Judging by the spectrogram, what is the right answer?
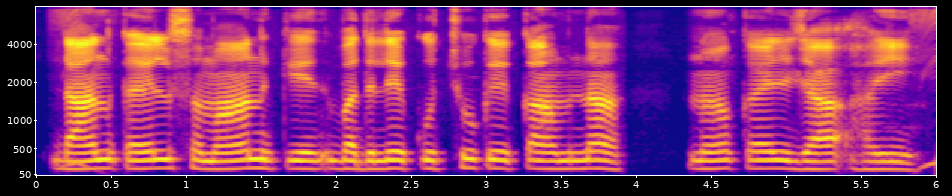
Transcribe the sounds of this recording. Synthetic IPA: d̪aːnkəɪlsəmaːnkebəd̪lekʊt͡ʃʰukekaːmna | nəkəɪld͡ʒaɦəi

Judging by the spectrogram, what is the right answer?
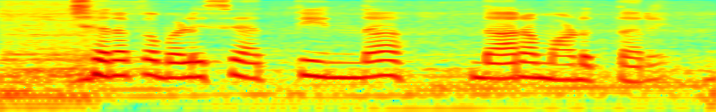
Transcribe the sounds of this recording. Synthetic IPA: t͡ʃʰɐɾɐkɐbɐɭisiɦɐt̪ːijind̪ɐd̪aːɾɐmaːɽut̪ːaːɾe

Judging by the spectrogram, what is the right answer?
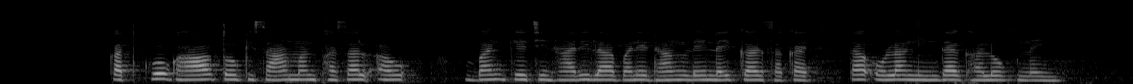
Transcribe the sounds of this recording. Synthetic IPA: kət̪koɡʱawt̪okɪsanmənpʰəsələʊ | bənket͡ʃɪnɦaɾilabəneɖʱəŋɡlenəikəɾsəkət̪əʔolənɪnd̪əjɡʱəloknəĩ

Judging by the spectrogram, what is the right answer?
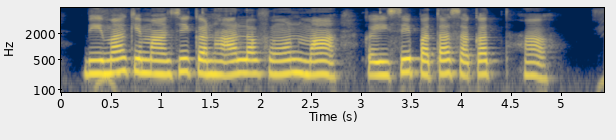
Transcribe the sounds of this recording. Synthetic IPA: biːmakemãːnsiənaːlafoːnmã | kəisepət̪asəkət̪̚hɛ̃ː

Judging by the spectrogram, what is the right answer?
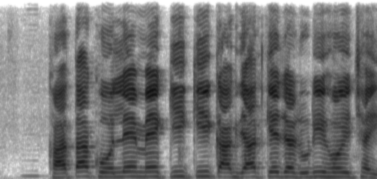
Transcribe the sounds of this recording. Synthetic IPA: kʰaːt̪akʰoːlemẽkikikaːɡd͡ʒaːd̪ked͡ʒɐɾuːɾiɦoːit͡ʃʰɐiː

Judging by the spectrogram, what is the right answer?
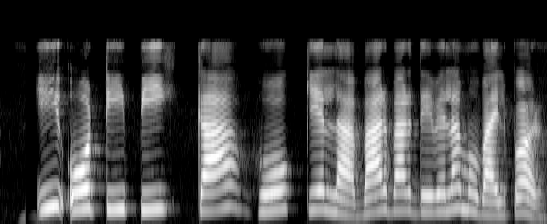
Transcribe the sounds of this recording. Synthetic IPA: ioʈipi | kaɦokelabaɾbaɾd̪eβelamobailpɔɾ

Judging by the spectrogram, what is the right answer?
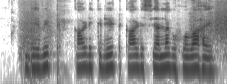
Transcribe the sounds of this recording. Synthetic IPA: ɖeːʋɪʈkaːɾɖkɖeːʈkaːɾɖseələɡɦoːʋaɦɛː

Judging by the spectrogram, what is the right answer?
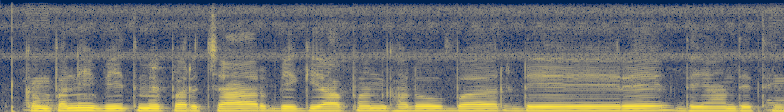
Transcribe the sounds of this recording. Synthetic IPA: kə̃mpənibiːt̪mẽpəɾət͡ʃaːɾbɪɡjaːpənɡʱəlobəɾɖeːɾed̪ʱijãːnd̪et̪ʰeː

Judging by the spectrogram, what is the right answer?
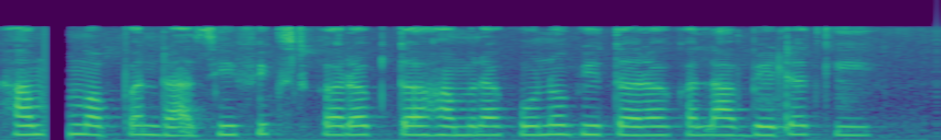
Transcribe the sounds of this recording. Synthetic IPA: həmməpːənɾa̰sifiksʈkəɾəbt̪əɦəmɾakonobʱiːt̪əɾəkəlabeʈət̪ki

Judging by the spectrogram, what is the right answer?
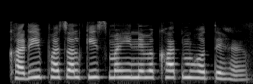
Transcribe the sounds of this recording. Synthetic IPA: kʰəɾiːb̚pʰəsəlkɪsməɦiːnemẽkʰɐt̪mɦoːt̪eɦɛ̃ː

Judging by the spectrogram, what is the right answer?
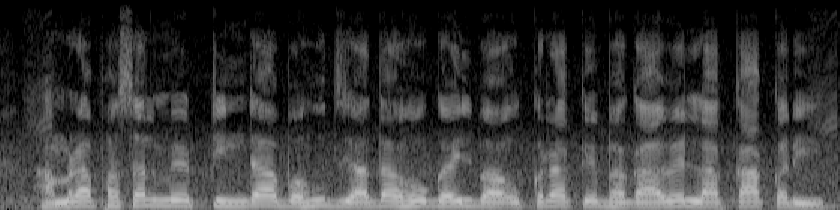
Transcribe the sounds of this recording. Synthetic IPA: həmɾapʰəsəlmeʈiɳɖabəɦut̪d͡ʒjad̪aɦoɡəlbaokɾakebʱəɡaβelakakəɾi

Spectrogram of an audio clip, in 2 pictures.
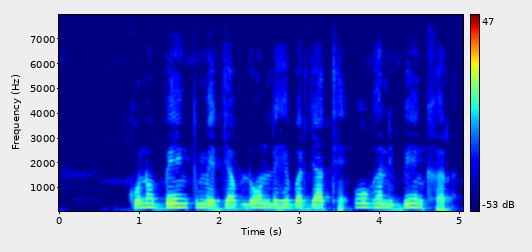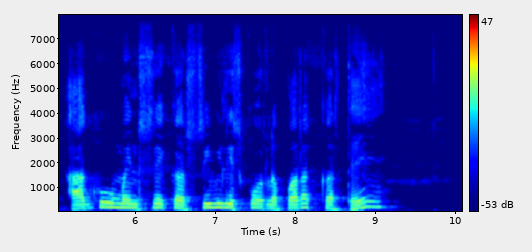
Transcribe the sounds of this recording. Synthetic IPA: koːnobẽːŋkmẽd͡ʒəbloːnleɦebəɾd͡ʒaːt̪ẽoːɡʱənibẽːŋkʰːəɾ | aːɡuməɪnsekəɾsiwilɪskoːɾlapəɾəkːəɾt̪e

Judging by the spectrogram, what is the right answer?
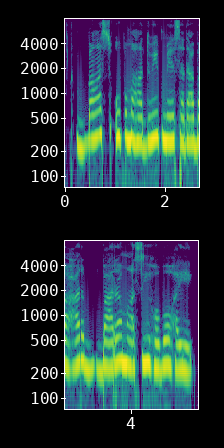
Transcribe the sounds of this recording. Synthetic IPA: bãːsʊpməɦaːd̪wiːpmẽsəd̪abaɦəɾbaːɾəmãːsiɦoːboɦəi

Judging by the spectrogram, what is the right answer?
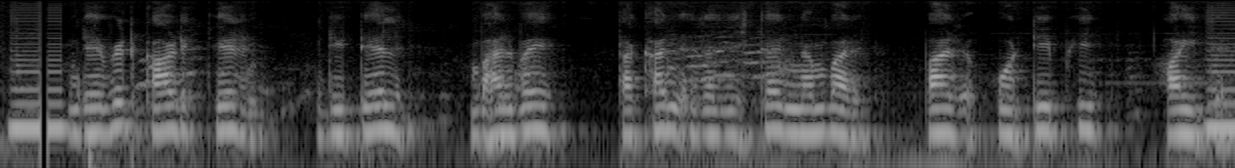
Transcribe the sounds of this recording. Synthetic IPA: ɖeːbɪɖkaːɾɖkeɾɖiʈeːlbʱɐɾbəjt̪ɐkʰənɾəd͡ʒɪsʈəɾnɐmbəɾpɐɾoːʈipiait̪

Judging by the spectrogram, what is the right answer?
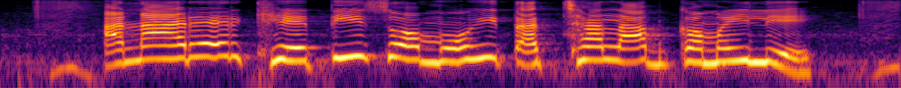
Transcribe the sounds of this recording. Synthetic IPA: ənaɾeɾkʰet̪isə̃moɦit̪ətːʃʰalabkəməjle

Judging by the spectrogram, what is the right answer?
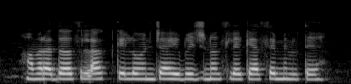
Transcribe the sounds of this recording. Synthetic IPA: hamɾad̪əslak̚ʰkːilont͡ɕaɦibid͡ʑnəslekasemilt̪e

